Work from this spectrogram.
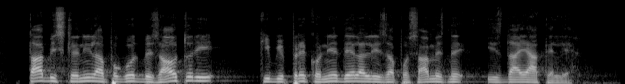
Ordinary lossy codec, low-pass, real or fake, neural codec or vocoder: Opus, 16 kbps; 14.4 kHz; real; none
